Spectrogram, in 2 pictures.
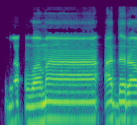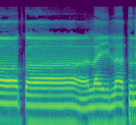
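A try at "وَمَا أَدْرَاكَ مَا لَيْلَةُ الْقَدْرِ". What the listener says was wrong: কারটা টান হবে না, কামা, মিমটা টান হবে, মিম আলিফ লাম মা।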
